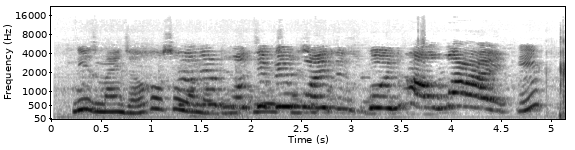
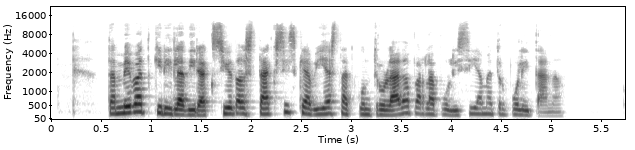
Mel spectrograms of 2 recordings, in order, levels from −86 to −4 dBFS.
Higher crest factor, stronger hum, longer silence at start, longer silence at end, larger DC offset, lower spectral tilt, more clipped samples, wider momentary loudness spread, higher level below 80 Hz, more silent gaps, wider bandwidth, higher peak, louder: second, 12 dB vs 20 dB; neither; second, 0.2 s vs 0.6 s; second, 0 s vs 0.65 s; neither; about the same, -5 dB/octave vs -4.5 dB/octave; neither; second, 8 LU vs 15 LU; first, -54 dBFS vs -82 dBFS; neither; second, 9.2 kHz vs 12.5 kHz; first, -2 dBFS vs -6 dBFS; first, -13 LUFS vs -24 LUFS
